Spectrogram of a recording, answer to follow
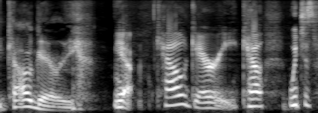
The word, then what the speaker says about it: Calgary: weir is um pronunciation say Calgary for me Calgary Calgary Calgary c a LG r y is how we say it Calgary Calgary um you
